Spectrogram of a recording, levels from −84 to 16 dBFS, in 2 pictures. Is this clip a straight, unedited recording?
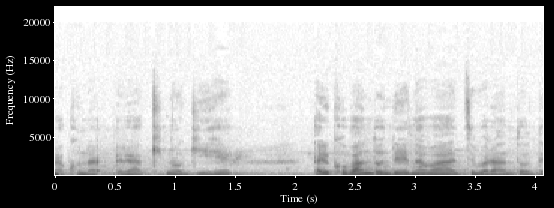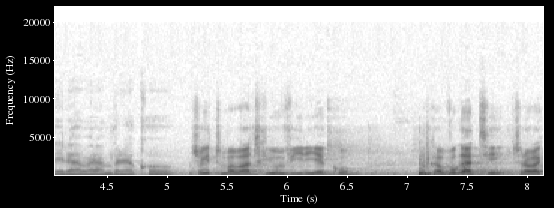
no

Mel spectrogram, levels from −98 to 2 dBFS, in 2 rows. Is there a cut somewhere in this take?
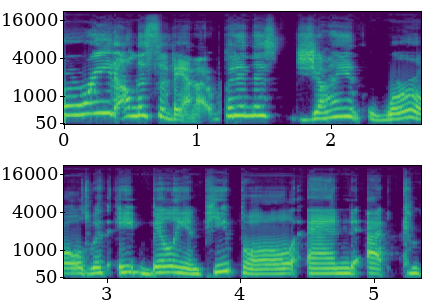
yes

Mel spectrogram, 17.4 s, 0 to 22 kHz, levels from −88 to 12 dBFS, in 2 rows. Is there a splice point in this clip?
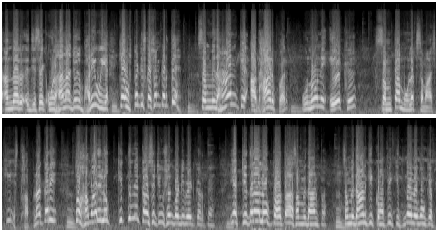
yes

